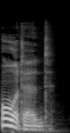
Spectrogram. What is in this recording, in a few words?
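"ordered", English, British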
